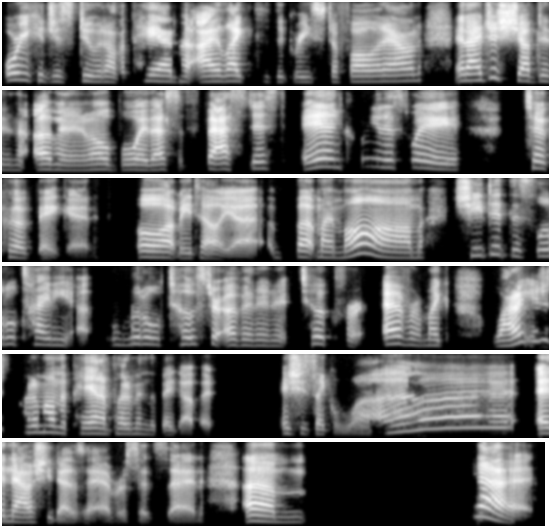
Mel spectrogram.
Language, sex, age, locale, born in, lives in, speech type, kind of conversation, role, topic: English, female, 30-34, en-US, United States, United States, conversation, podcast, guest, How does sharing food shape our relationships and sense of community?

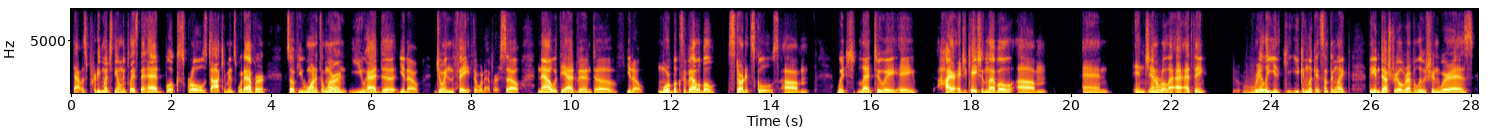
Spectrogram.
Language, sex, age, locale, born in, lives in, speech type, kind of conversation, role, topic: English, male, 50-54, en-US, United States, United States, conversation, podcast, guest, How did the printing press revolutionize the way people shared and accessed information?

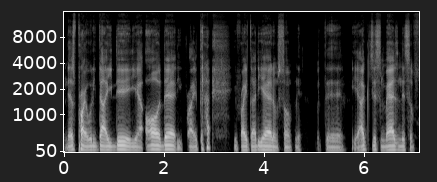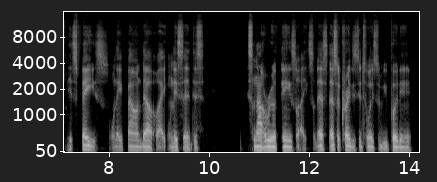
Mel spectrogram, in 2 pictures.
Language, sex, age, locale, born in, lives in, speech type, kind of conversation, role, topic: English, male, 20-24, en-US, United States, United States, conversation, podcast, guest, In what ways is technology transforming our approach to education and lifelong learning?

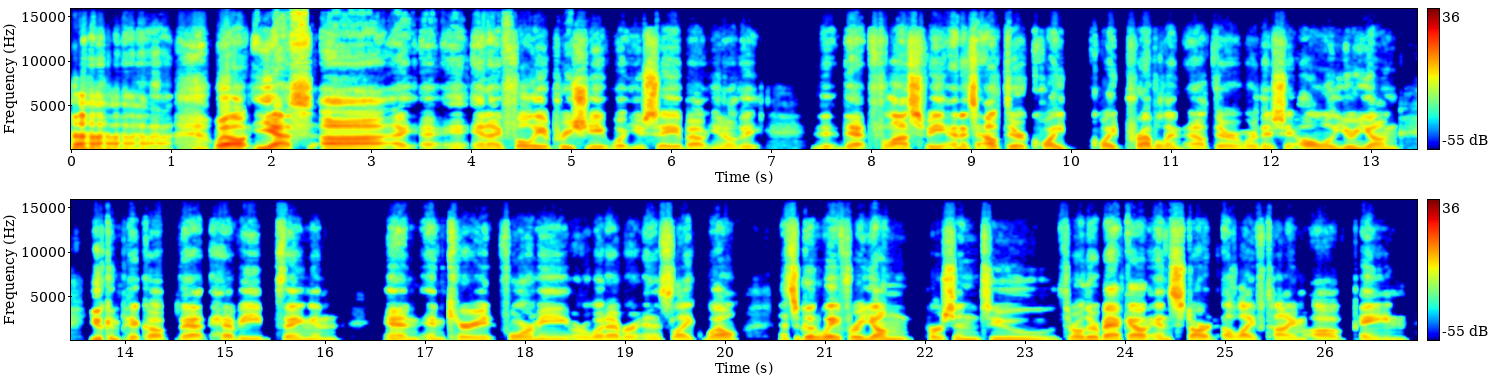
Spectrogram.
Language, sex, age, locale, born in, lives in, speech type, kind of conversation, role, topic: English, male, 55-59, en-US, United States, United States, conversation, unstructured, none, What’s a lesson you learned the hard way but still value?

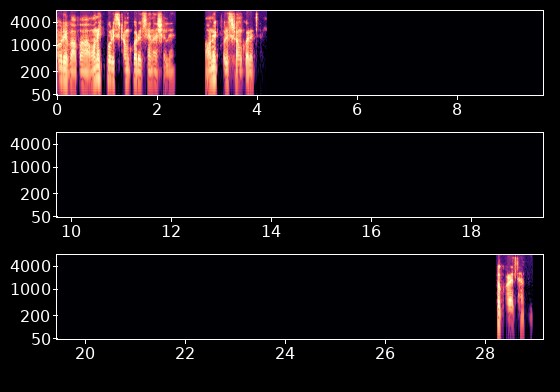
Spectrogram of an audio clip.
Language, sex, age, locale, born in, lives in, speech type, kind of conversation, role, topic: Bengali, male, 25-29, bn-BD, Bangladesh, Bangladesh, conversation, podcast, host, প্রকৃতপক্ষে বড় ধরনের জীবন বদলাতে চাইলে তুমি প্রথমে কী পদক্ষেপ নাও?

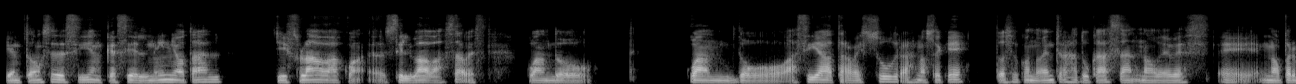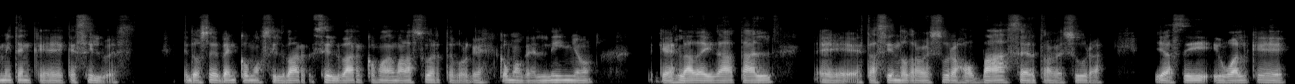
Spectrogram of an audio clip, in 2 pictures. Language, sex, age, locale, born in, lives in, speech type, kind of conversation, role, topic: Spanish, male, 20-24, es-CU, Cuba, United States, conversation, unstructured, none, ¿Qué mito o leyenda de tu cultura recuerdas bien?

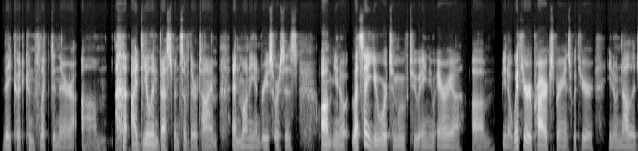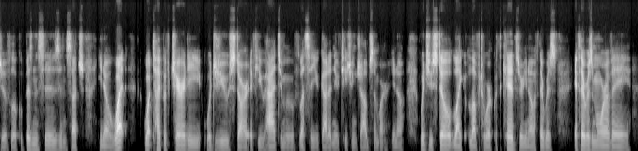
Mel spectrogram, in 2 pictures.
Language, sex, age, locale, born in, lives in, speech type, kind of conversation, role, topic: English, male, 20-24, en-US, United States, United States, conversation, podcast, host, What helps communities come together to make a real difference in solving local challenges?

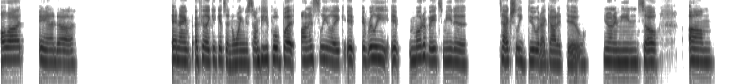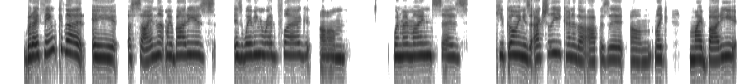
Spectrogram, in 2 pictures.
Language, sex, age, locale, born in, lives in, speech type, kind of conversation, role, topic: English, female, 20-24, en-US, United States, United States, conversation, unstructured, none, How do you deal with days when your body and mind disagree about what you can handle?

